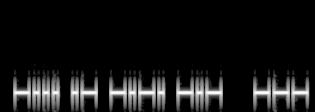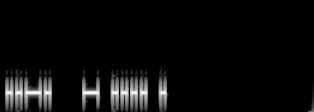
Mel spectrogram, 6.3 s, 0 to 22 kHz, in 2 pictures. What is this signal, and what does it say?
Morse code, heard as a keyed tone, about 32 wpm, 700 Hz. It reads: BACK OF THE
